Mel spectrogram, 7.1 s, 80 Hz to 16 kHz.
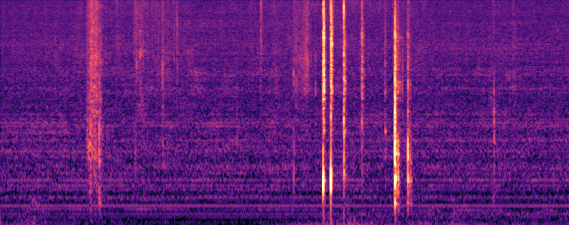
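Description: A plastic 5-gallon bucket being upended and knocked over a wheelbarrow to empty out its soil. There is a short scrape about a second in, a quick cluster of sharp knocks about four seconds in, and two more knocks about five seconds in.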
